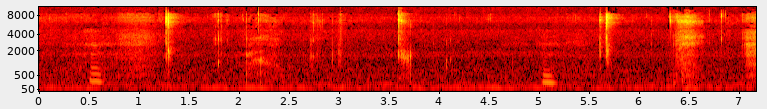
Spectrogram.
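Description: Soft kissing, with faint wet lip smacks and mouth clicks scattered sparsely over a low, steady hiss, and no talk.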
